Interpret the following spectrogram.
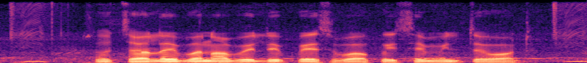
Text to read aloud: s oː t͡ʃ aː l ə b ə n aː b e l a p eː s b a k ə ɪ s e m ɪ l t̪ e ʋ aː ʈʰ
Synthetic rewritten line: s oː t͡ʃ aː l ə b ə n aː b e l e p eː s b a k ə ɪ s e m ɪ l t̪ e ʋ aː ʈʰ

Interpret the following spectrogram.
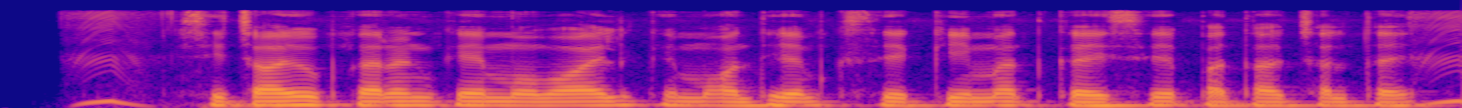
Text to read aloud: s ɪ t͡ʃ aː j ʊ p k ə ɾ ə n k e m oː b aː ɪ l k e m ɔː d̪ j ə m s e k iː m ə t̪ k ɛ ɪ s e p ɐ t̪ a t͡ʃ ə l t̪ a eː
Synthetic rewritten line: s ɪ t͡ʃ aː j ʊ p k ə ɾ ə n k e m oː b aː ɪ l k e m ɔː d̪ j ə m s e k iː m ə t̪ k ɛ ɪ s e p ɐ t̪ a t͡ʃ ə l t̪ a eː

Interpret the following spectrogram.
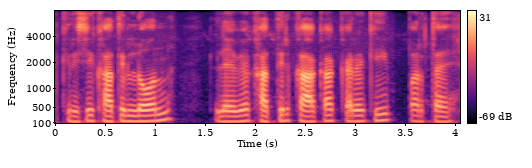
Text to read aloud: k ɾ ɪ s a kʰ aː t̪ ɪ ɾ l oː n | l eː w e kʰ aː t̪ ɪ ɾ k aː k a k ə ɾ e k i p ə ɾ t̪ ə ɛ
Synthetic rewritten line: k ɾ ɪ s i kʰ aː t̪ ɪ ɾ l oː n | l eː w e kʰ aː t̪ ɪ ɾ k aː k a k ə ɾ e k i p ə ɾ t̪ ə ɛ

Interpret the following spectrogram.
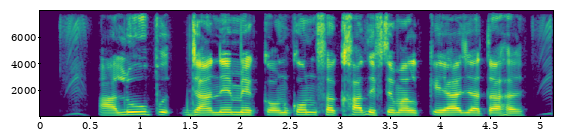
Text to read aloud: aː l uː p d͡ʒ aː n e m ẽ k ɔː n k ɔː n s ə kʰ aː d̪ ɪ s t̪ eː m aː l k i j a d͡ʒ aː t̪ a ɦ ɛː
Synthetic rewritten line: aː l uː p d͡ʒ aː n e m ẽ k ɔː n k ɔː n s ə kʰ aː d̪ ɪ s t̪ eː m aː l k i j a d͡ʒ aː t̪ a ɦ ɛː

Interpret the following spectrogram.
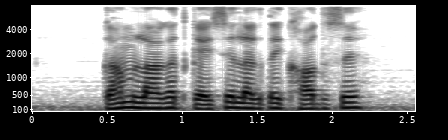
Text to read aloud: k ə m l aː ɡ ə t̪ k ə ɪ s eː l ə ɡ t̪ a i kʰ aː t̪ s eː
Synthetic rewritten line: k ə m l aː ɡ ə t̪ k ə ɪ s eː l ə ɡ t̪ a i kʰ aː d̪ s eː

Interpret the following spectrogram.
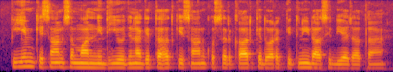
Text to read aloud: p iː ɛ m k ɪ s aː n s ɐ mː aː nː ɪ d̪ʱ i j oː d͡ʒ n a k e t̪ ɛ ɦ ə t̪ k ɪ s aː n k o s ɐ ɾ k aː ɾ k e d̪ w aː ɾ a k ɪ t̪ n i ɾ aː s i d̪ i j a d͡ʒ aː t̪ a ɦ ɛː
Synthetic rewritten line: p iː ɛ m k ɪ s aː n s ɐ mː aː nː ɪ d̪ʱ i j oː d͡ʒ n a k e t̪ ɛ ɦ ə t̪ k ɪ s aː n k o s ɐ ɾ k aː ɾ k e d̪ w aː ɾ a k ɪ t̪ n i ɾ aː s i d̪ i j a d͡ʒ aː t̪ a ɦ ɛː

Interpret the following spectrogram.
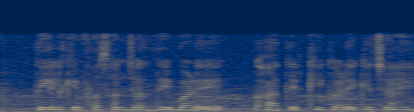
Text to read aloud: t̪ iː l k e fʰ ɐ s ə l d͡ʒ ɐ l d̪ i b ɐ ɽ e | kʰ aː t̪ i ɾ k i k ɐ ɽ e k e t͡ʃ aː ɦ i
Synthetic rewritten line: t̪ iː l k e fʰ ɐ s ə l d͡ʒ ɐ l d̪ i b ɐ ɽ e | kʰ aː t̪ ɪ ɾ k i k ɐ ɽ e k e t͡ʃ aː ɦ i

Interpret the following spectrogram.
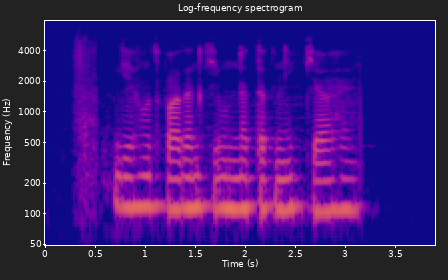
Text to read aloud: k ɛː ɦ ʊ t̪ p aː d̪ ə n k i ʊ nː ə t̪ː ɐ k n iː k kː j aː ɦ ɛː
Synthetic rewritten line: ɡ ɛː ɦ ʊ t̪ p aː d̪ ə n k i ʊ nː ə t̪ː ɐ k n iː k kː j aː ɦ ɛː

